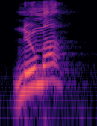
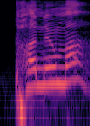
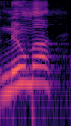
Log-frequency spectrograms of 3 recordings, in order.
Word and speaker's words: pneuma: In the New Testament, the word is this right here is the word pneuma, not panuma. all right? The P is silent, so if you want to sound smart, there's a Greek word for you. Uh, it's pneuma, and look what it means.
